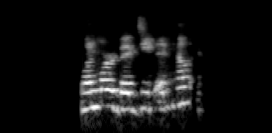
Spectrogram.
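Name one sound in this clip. A woman speaks calmly, close to the microphone, as if over an online call.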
